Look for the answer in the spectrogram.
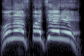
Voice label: friendly down; Escape from Tarkov

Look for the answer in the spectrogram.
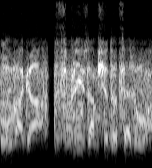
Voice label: near waypoint mood low, speech pol; War Thunder

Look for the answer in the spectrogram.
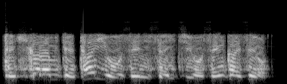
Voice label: sun, dialogs japanese; War Thunder; midway

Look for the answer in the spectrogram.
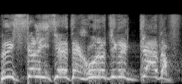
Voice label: order action boost, ru; localized english

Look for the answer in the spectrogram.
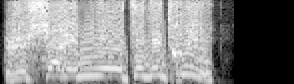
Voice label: voice message target destroyed, crew tanks french

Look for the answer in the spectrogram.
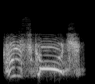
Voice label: bailout, speech cze, mood high; War Thunder

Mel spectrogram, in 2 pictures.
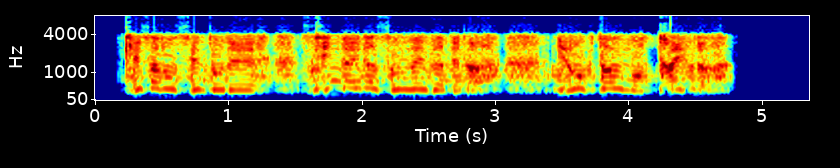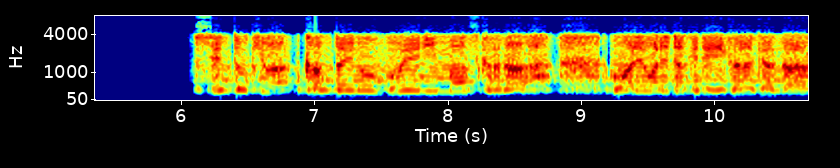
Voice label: dialog, dialogs japanese; us midway; War Thunder

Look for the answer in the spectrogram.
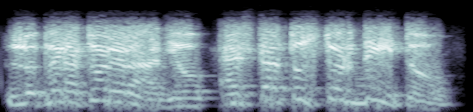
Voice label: machine gunner contused, crew tanks italian; War Thunder

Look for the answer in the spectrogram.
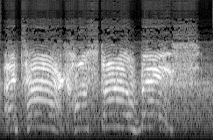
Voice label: voice message attack enemy base, english; War Thunder

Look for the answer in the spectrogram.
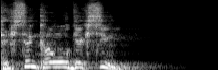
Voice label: Speech Destroy Enemy Battleship, JA; World Of Warships

